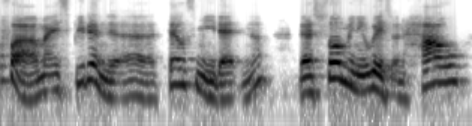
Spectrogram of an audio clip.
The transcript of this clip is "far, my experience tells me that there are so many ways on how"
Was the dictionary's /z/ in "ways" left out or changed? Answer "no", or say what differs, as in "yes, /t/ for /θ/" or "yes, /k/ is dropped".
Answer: yes, /s/ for /z/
